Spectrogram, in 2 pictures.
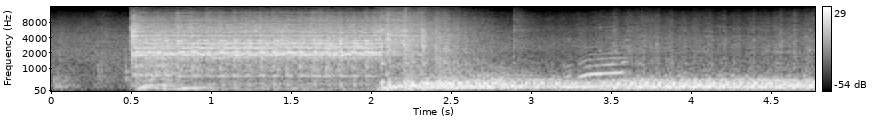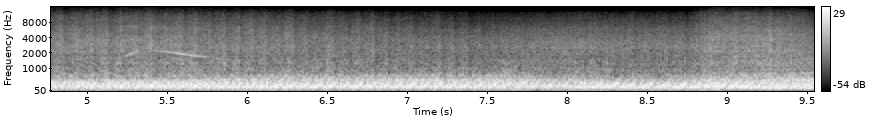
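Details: Toyota 1UZ VVTi V8 petrol on the bench with new wiring loom for a Hilux swap, first start: strong start then deep even burble with clean rev blips; runs right, petrol stale from sitting.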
